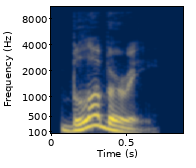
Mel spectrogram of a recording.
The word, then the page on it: blubbery: British English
